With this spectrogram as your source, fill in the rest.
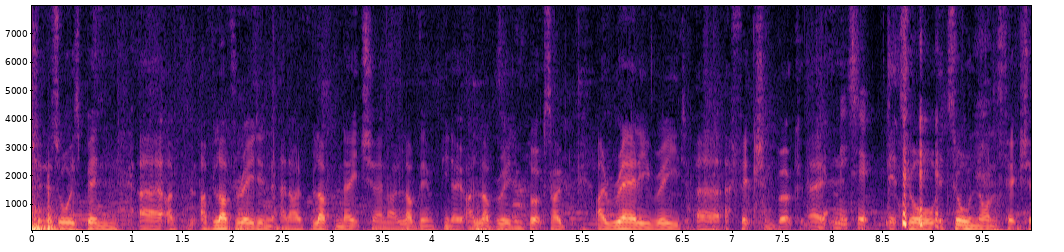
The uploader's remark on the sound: Kendal Mountain Book Festival. Live from the Kendal Mountain Festival.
